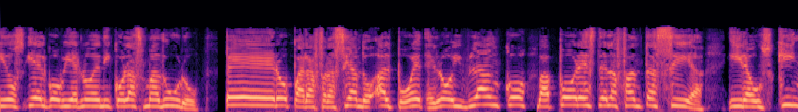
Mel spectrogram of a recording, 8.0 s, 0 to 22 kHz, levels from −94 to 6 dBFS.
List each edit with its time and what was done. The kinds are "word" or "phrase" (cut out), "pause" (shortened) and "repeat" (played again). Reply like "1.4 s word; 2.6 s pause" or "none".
2.2 s pause; 4.2 s word; 5.4 s word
